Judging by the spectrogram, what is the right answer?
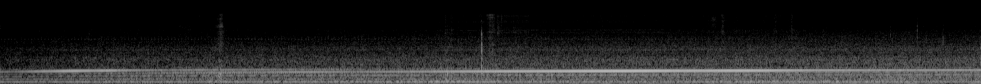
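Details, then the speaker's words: Vintage Brentwood box fan, not yet oiled, reluctant to start turning: hum rises slowly in pitch over ten seconds as the fan labours up to speed; sluggish start suggests dry motor bearings, expected to spin faster once oiled. "it will spin a lot faster after its oiled really I'm quite surprised by the spin don't I'm though you know it isn't the best at all"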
